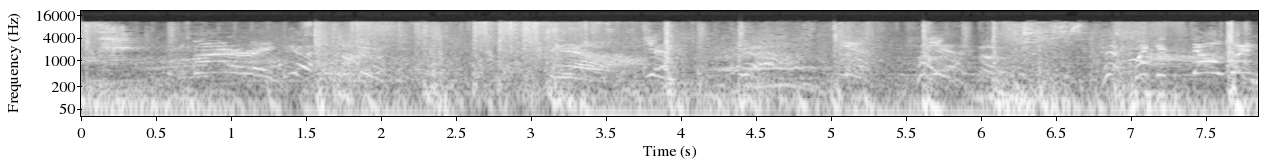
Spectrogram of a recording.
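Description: Dense, continuous gunfire rattles through a game match, loud and near, with overlapping shots and impacts under constant shouting from players.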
